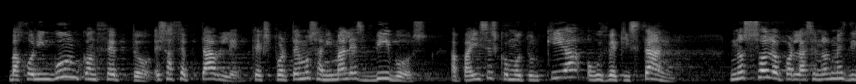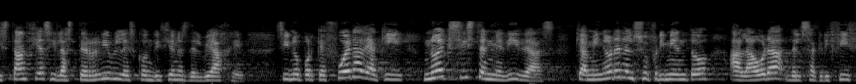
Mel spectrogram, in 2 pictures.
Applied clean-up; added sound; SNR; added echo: none; none; none; reverberation time 1.4 s.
